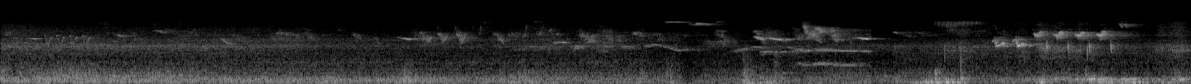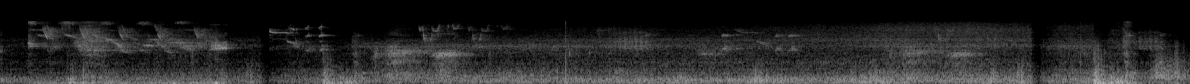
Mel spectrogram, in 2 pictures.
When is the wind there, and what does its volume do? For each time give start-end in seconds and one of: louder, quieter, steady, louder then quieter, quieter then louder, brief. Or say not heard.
0.0-23.7 quieter then louder.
